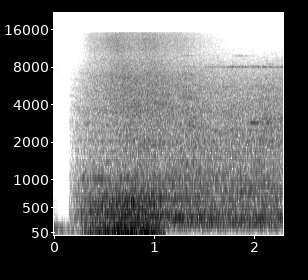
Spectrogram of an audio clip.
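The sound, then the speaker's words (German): Loud, continuous rumble of railway station ambience at the station in Dessau, a train-like roar that swells over the first second and then holds steady with a broad hiss, no voices. “Ich stehe hier am Bahnhof in Dessau und muss das Gespräch nochmal kurz reflektieren.”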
